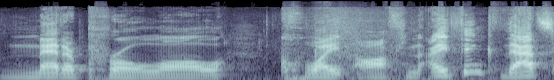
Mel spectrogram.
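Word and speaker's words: metoprolol: There's a medication called mytopralol. That's how it's pronounced.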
